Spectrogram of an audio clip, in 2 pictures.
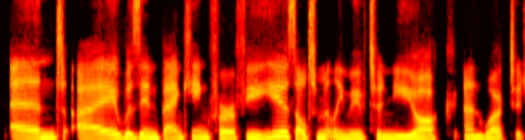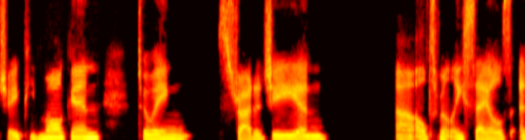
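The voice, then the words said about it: Australian accent. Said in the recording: “I'm Australian. That's where the accent is from.”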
